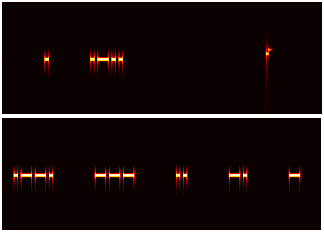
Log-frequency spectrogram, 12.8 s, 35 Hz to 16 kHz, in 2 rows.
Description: Morse code, heard as a keyed tone, about 17 wpm, spaced as for 8 wpm, 700 Hz. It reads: EL POINT
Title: 4x Character Spacing - Top 500 Words - 17wpm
